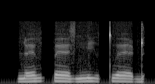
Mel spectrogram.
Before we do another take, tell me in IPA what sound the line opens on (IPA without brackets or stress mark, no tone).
ɳ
